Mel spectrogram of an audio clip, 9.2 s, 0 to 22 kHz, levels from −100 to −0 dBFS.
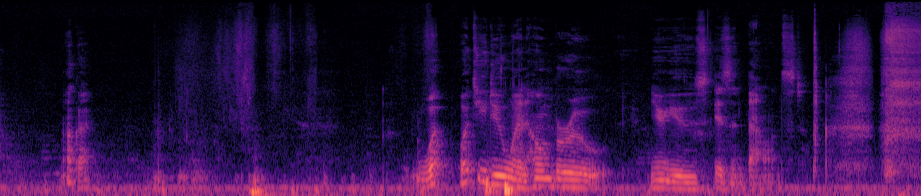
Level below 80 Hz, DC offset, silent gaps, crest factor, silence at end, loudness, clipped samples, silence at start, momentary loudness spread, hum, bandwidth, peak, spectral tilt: -48 dBFS; under 0.1%; none; 24 dB; 0 s; -39 LUFS; under 0.1%; 0 s; 20 LU; none; over 20 kHz; -16 dBFS; -6.5 dB/octave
